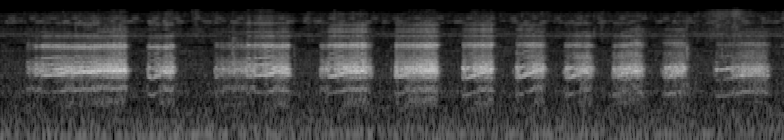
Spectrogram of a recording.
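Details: Backyard hens in late August, close and loud: a rapid series of harsh, nasal squawking cackles, the first long, then shorter bursts repeated about twice a second, in a fairly quiet yard.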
